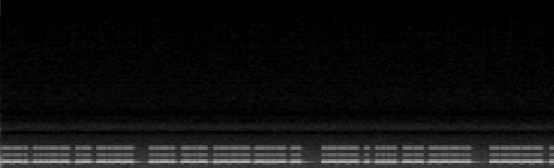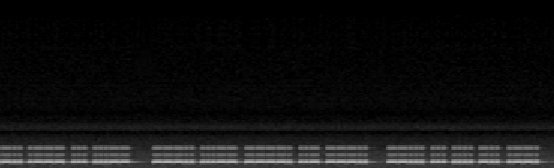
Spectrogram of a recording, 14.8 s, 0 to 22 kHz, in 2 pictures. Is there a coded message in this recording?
Yes: Morse code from 0.0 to 14.6 s, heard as a keyed tone, hand-sent with a paddle, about 34 wpm, 900 Hz. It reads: … FKJXT JEHM8 0LJS3 839U8 7SHDP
